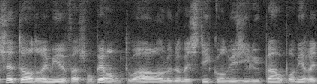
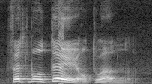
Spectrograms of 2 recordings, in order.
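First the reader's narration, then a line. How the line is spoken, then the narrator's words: Shout from above. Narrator (French): Une voix cria d'en haut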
